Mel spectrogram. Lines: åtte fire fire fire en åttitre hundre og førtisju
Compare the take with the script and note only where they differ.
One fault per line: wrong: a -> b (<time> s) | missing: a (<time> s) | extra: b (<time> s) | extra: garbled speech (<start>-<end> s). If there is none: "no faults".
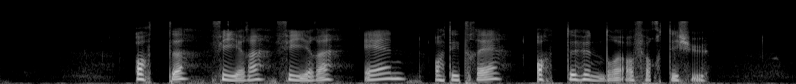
missing: fire (3.3 s)
extra: åtte (5.5 s)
